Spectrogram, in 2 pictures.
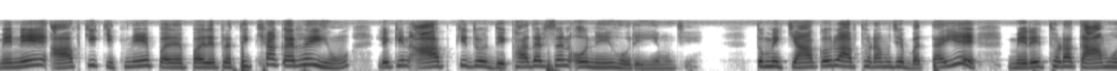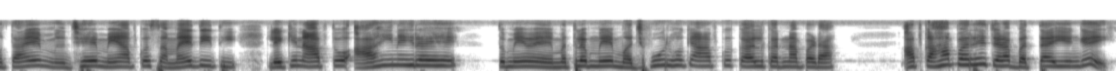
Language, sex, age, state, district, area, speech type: Hindi, female, 30-45, Rajasthan, Jodhpur, rural, spontaneous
